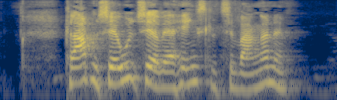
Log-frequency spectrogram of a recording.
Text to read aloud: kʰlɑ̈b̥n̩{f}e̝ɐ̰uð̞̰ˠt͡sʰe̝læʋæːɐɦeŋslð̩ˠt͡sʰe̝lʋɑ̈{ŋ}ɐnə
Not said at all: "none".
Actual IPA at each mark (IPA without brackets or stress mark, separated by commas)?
s, ŋ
